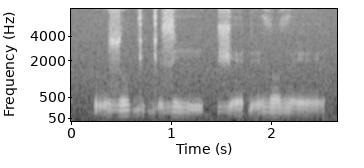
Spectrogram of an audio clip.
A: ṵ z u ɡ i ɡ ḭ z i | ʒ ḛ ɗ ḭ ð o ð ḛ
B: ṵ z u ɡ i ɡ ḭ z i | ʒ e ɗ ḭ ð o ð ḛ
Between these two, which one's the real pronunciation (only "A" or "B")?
A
